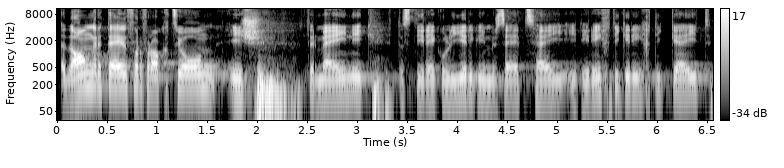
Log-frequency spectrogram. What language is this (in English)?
Swiss German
